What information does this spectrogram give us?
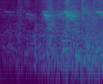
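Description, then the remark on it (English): Sparrows chirp high in the rafters of a market roof, nesting in the top of the gable in springtime; their faint, scattered tweets blend into a steady wash of busy market ambience and murmuring. “There's always sparrows. They're springtime, mate.”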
